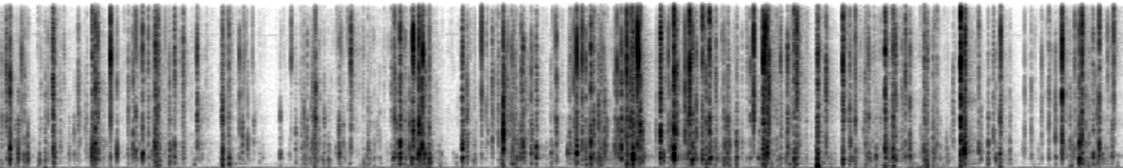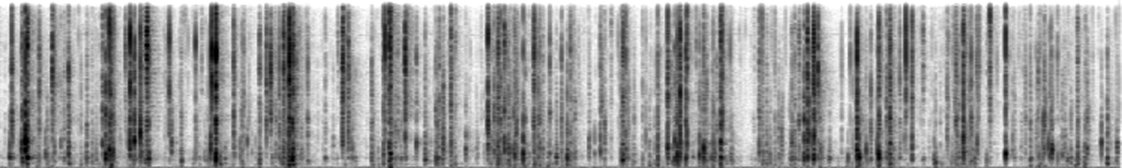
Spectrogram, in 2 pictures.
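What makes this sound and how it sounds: Fingertips squeeze and rub a full, single-wrapped cereal biscuit in a thin plastic film pack. The result is a steady run of dense, bright crinkling and crackling for the whole clip, with short sharp snaps that die away almost instantly. There is almost no low end.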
